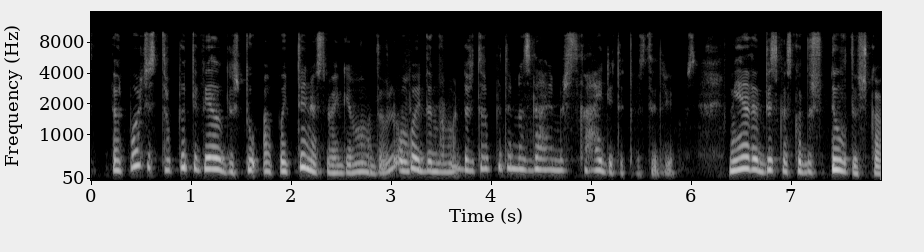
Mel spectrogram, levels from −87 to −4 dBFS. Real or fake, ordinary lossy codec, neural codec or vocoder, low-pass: fake; AAC, 96 kbps; autoencoder, 22.05 kHz, a latent of 192 numbers a frame, VITS, trained on one speaker; 9.9 kHz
